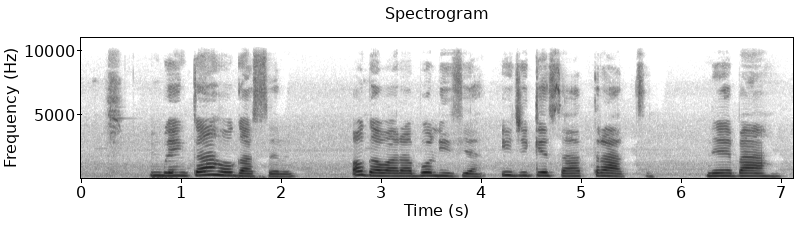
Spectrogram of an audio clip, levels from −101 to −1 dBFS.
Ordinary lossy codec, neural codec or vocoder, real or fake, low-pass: none; none; real; 9.9 kHz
